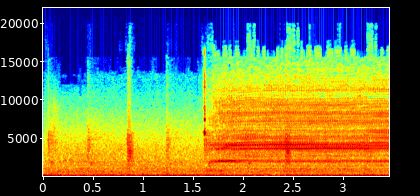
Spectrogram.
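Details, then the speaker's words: VW Bus wiper motor upgraded from 6-volt to 12-volt drop-in armature, bench-powered after fixing the armature hitting the body: steady electric whir without the earlier loud clicking, much quieter; running normally. "it works see the shaft turning on the back side I turn on the front side turning and it's a lot quieter now still has obviously a take it's still an electric motor but much quieter"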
